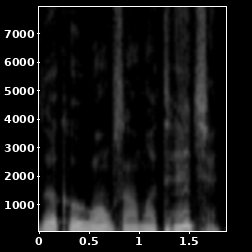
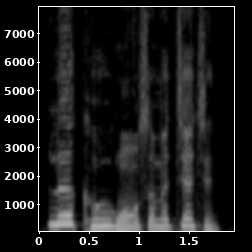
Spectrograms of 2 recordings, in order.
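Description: First: Said in the usual way. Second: Higher sing-song mock; mocking taunt. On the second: Shown as a demonstration. Host taunting the attention seeker, higher mocking sing-song. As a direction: tease her like a schoolyard taunt.

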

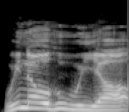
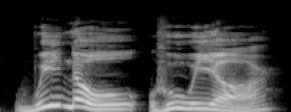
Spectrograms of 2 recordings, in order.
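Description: First: Loud, high mocking read-out; mocking quote. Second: High, loud, drawn-out mock quote; slow mocking repeat. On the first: Fan reads player's statement back in loud, high mockery. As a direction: blurt the quote out in mock indignation. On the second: Host repeats player's quote for ridicule, slow and loud. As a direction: stretch each word out mockingly. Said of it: "Let me say that again".

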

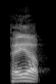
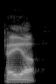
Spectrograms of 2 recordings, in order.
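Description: First: Higher, much louder pay up; escalated shouted pay up; shouted demand. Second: A firm first demand; firm pay up. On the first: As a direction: shout it the second time. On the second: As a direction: pay up, said firmly and a bit louder. Scolding bettors to pay. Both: Real, not acted.

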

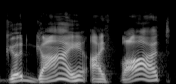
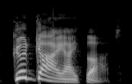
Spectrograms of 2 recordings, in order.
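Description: First: Said in the usual way. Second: Sarcastic. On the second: Real, not acted. Repeating it sarcastically to the audience about Stokely.

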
